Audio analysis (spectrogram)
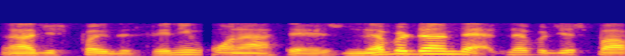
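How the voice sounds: A man with a South Georgia accent and a slightly husky edge talks at a fairly quick pace with ordinary pitch variation. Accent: rural South Georgia, US Southern.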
